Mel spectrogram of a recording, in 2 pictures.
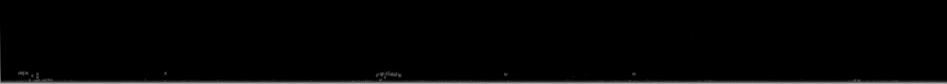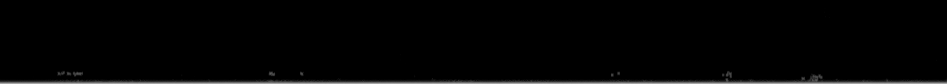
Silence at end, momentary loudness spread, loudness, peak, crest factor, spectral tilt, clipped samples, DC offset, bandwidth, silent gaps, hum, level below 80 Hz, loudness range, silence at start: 0 s; 6 LU; -60 LUFS; -24 dBFS; 16 dB; -5.5 dB/octave; under 0.1%; 6%; 15.5 kHz; none; none; -60 dBFS; 2 LU; 0 s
